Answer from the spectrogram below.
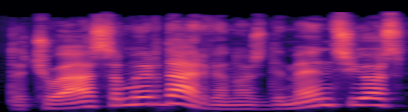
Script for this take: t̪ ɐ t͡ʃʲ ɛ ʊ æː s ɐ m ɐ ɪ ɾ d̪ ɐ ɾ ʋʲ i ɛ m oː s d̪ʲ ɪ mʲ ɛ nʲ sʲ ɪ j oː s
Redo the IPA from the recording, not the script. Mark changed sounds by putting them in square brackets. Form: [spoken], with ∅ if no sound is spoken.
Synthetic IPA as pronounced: t̪ ɐ t͡ʃʲ ɛ ʊ æː s ɐ m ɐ ɪ ɾ d̪ ɐ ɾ ʋʲ i ɛ [n] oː s d̪ʲ ɪ mʲ ɛ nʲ sʲ ɪ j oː s

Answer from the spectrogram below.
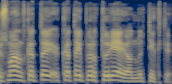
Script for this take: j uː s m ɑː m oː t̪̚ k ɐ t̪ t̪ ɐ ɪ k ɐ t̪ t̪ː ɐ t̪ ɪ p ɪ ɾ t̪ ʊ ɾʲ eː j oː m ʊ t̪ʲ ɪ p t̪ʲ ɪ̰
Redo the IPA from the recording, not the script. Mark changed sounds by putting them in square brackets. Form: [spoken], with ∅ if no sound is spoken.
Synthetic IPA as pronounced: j uː s m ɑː [n] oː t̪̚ k ɐ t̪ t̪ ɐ ɪ k ɐ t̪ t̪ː ɐ [∅] ɪ p ɪ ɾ t̪ ʊ ɾʲ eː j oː [n] ʊ t̪ʲ ɪ [k] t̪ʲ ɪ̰

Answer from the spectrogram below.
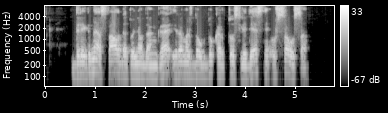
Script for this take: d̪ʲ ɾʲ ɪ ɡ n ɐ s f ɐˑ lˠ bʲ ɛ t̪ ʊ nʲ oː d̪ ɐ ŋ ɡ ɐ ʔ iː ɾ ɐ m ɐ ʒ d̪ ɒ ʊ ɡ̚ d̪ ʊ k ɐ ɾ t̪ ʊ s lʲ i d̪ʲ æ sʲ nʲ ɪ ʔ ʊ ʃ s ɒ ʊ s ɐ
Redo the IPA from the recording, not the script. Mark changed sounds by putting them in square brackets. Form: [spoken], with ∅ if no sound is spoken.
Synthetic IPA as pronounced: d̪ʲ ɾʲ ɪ ɡ n ɐ s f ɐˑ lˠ bʲ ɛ t̪ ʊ nʲ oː d̪ ɐ ŋ ɡ ɐ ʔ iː ɾ ɐ m ɐ ʒ d̪ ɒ ʊ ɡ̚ d̪ ʊ k ɐ ɾ t̪ ʊ s lʲ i d̪ʲ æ sʲ nʲ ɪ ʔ ʊ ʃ s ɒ ʊ s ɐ

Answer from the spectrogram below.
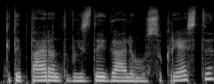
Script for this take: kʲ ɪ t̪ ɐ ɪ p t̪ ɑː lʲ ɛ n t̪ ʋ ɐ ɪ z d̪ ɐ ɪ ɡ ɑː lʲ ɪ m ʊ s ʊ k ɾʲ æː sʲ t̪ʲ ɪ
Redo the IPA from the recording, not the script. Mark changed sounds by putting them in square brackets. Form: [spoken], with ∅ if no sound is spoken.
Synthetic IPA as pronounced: kʲ ɪ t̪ ɐ ɪ p t̪ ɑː [ɾʲ] ɛ n t̪ ʋ ɐ ɪ z d̪ ɐ ɪ ɡ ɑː lʲ ɪ m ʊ s ʊ k ɾʲ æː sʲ t̪ʲ ɪ

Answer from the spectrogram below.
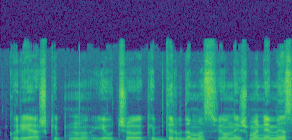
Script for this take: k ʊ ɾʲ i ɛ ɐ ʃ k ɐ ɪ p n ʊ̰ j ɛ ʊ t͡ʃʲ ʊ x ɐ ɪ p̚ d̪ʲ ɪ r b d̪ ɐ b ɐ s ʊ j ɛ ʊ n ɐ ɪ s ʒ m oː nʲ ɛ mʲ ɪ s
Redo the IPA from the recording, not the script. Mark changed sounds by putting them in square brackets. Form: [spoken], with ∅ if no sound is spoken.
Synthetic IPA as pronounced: k ʊ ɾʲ i ɛ ɐ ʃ k ɐ ɪ p n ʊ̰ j ɛ ʊ t͡ʃʲ ʊ [k] ɐ ɪ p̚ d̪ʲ ɪ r b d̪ ɐ [m] ɐ s ʊ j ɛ ʊ n ɐ ɪ s ʒ m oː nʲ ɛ mʲ ɪ s

